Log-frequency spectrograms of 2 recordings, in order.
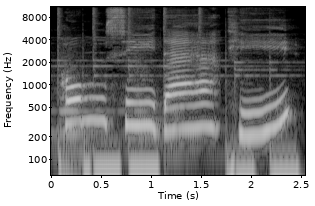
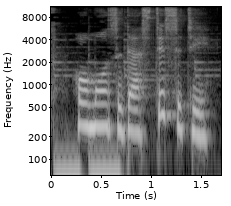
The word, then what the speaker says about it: homoscedasticity: Homocidacity? What's that, Hermione? It's pronounced as homocidasticity.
